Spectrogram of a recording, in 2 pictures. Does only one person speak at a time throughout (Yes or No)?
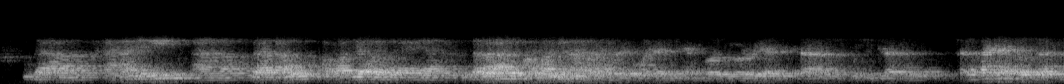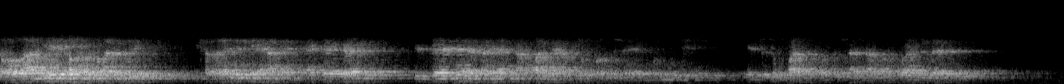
No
